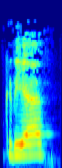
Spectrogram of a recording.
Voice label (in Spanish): "griad", Silabas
